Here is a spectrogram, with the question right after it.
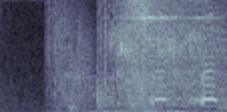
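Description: Cartoonish goose honks in a Magic: The Gathering digital card game, rising over a swelling whoosh, with two short nasal honks close together near the end.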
